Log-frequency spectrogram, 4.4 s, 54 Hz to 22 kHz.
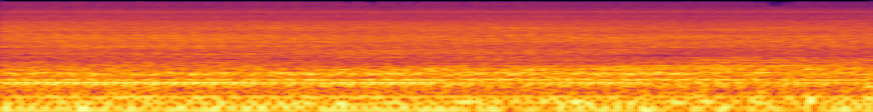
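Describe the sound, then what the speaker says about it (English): A 2013 Nissan Xterra 4WD idles smoothly with a steady, even engine drone and no other sounds. "You see the engine sounds really good, really smooth."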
